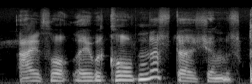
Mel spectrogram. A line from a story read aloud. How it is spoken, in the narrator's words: said timidly as he went on jumping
